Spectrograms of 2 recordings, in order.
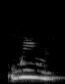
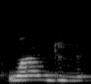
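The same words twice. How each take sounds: First: "Wings" said the English way, an open i as in win; English title said. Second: "Wangs" with a flat open a, like wang, then a hard g and z; jokey overdone English "Wangs"; mock English accent. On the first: Booktuber names the novel, saying "Wings" the English way. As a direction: says "Wings" like the English word. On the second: Correcting herself to viewers, a jokey overdone English "Wangs". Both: Shown as a demonstration. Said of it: "On voit encore mon accent anglais génial".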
